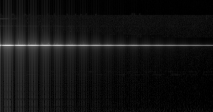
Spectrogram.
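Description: A single high, pure chime, struck just before and ringing on, slowly fading with a slight waver until it dies away near the end. It is the sound effect of an animated end screen.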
